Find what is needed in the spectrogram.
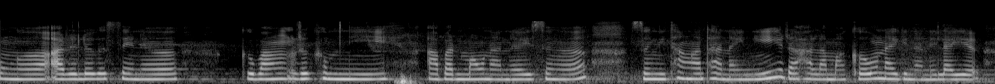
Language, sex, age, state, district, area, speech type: Bodo, female, 18-30, Assam, Baksa, rural, spontaneous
